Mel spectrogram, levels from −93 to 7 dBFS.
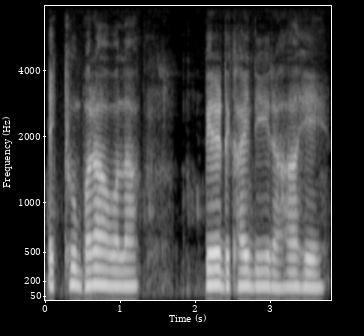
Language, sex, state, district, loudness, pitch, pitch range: Hindi, male, Arunachal Pradesh, Lower Dibang Valley, -15 LUFS, 150 Hz, 145-160 Hz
